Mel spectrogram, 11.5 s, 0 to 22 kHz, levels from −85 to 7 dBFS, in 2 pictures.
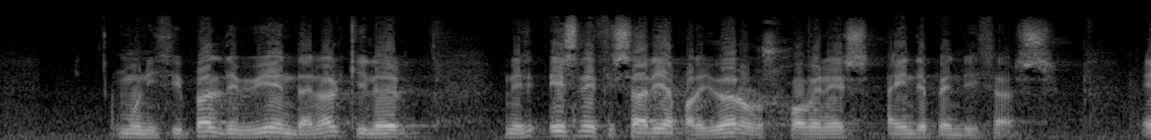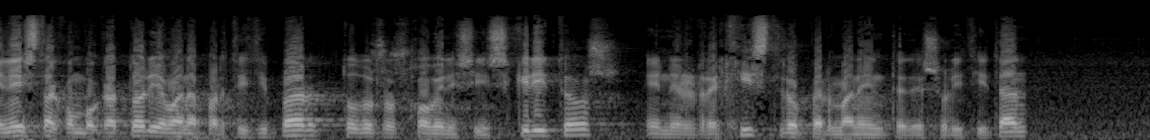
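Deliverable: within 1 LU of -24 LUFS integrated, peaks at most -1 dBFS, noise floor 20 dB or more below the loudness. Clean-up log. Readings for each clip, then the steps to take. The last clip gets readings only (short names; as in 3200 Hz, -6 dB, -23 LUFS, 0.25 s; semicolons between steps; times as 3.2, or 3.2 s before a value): ticks 62/s; loudness -30.0 LUFS; peak -11.5 dBFS; loudness target -24.0 LUFS
-> de-click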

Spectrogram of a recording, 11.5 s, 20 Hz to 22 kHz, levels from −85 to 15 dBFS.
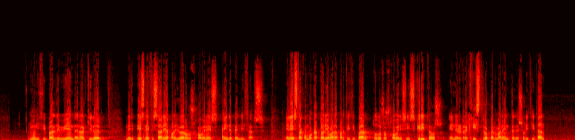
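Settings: ticks 0.17/s; loudness -30.0 LUFS; peak -11.5 dBFS; loudness target -24.0 LUFS
-> gain +6 dB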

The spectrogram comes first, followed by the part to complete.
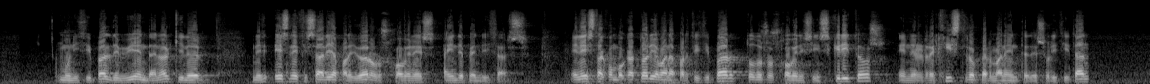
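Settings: loudness -24.0 LUFS; peak -5.5 dBFS; noise floor -50 dBFS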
